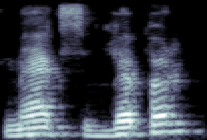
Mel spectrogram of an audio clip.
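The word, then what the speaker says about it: Max Weber: just few examples taxiweaper it is said next vapor is written by w but you should when you want to say i should pronounce by uh as a v as a max vapor peter's one very important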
